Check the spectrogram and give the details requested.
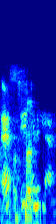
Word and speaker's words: Senem: So it's Salim, right? Senem, that's fine. Senem, I'm screwing it up. I'm terrible. It's pronounced the way it's spelled, S-E-N-E-M, very easy.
